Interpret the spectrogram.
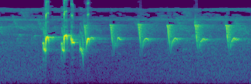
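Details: Bulbul lure song: a cluster of bubbly chirps followed by six evenly spaced downslurred whistles.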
